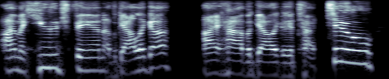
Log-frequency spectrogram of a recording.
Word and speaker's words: Galaga: arcade machine uh I'm a huge fan of Galaga I have a Galaga tattoo our mural artist to Galaga the reason why it's Galaga or some people pronounce it like galiga G galiga or something like that some weird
